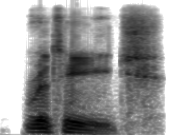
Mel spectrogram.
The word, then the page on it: reteach: British English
